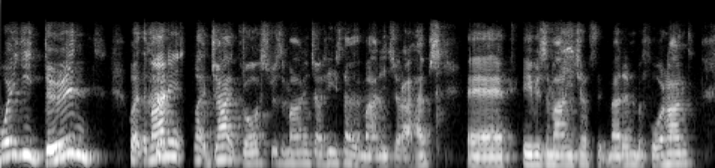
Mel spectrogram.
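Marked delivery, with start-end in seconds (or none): 0.0-0.9 incredulous, blurted out high and loud. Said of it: "It was like".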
